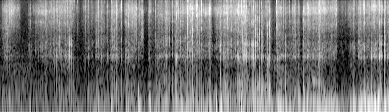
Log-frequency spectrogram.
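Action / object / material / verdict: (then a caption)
scrape / flat pouch covered in plastic sequins / plastic sequins / none. A flat sequin-covered pouch has its sequins brushed and scratched with fingernails. The result is a continuous, irregular rustling and scraping with bright, papery crinkles and a low rumble underneath.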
